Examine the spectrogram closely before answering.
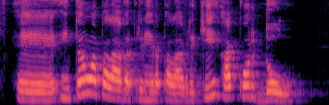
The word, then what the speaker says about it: acordou: Então, a primeira palavra aqui, acordou. Acordou, a sílaba tônica está na última sílaba, o dou.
